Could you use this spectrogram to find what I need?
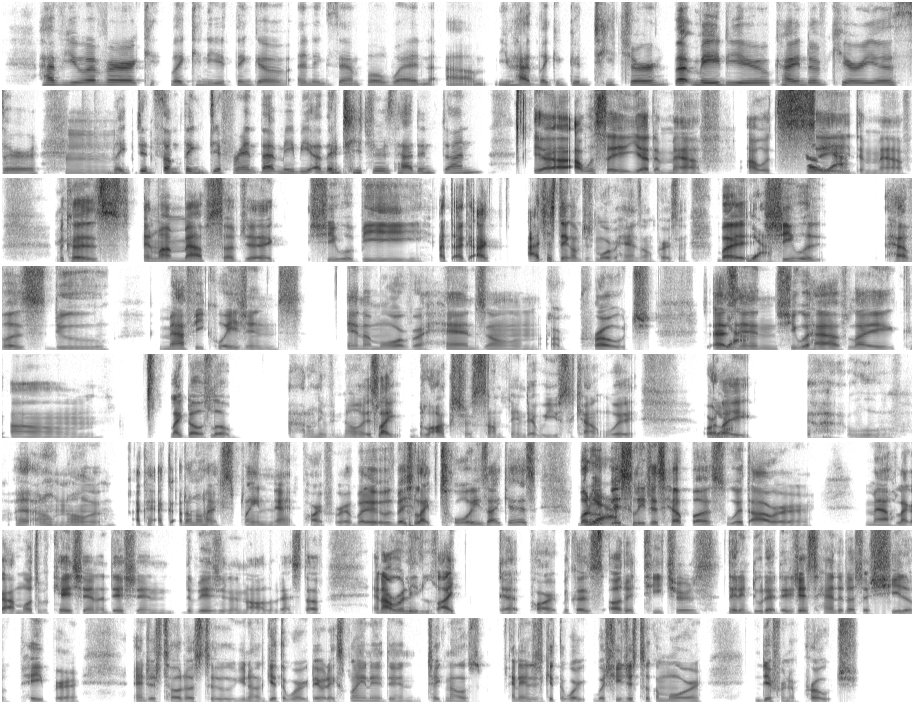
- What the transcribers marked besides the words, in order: other background noise; laughing while speaking: "teachers"; tapping; tsk; sigh
- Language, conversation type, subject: English, unstructured, How important is curiosity in education?
- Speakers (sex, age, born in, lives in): female, 45-49, United States, United States; male, 25-29, United States, United States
